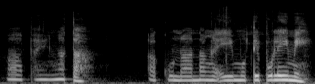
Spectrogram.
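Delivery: put-on high child asking mother; child voice pleading with nana; child's voice. Child voice replies.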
